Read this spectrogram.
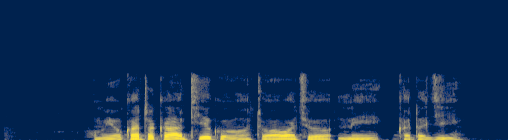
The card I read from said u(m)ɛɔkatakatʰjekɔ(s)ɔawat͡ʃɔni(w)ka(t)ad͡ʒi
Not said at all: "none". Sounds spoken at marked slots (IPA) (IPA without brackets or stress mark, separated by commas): m, t, none, t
